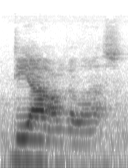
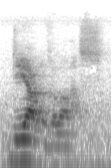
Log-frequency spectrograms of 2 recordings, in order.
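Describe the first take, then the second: First: Both words are said fully and separately. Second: The final vowel drops; the words run together. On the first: "saying both of those things" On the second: "just kind of run the words together"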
